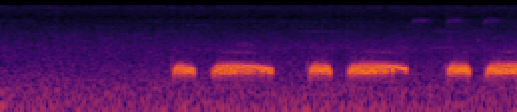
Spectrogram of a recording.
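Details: Spotted dove cooing in the thunder-toned 'âm sấm' style: after a quiet start, short and drawn-out low hollow coos alternate, three pairs, with faint high chirps near the end.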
